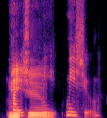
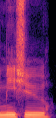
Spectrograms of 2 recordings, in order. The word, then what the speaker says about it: Michaud: it's m-i-c-h-a-u-d yes m-i-c-h-a-u-d machine mishu some people say mishu some say misho it's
